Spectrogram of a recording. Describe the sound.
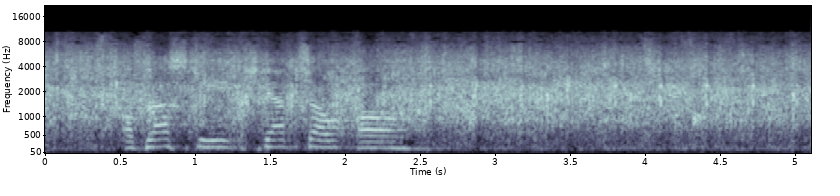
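Steady, dense applause from an audience fills the whole clip, a loud continuous wash of clapping, with a voice speaking briefly over it near the start.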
